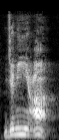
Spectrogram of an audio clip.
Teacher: جمیعا، جیم پر زبر ہے، میم پر زیر ہے اور آگے یا مدہ ہے. جمیعا، زبر کی تنوین ہے تو رکیں گے تو جمیعا ایک زبر الف کے ساتھ ادا ہوگی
